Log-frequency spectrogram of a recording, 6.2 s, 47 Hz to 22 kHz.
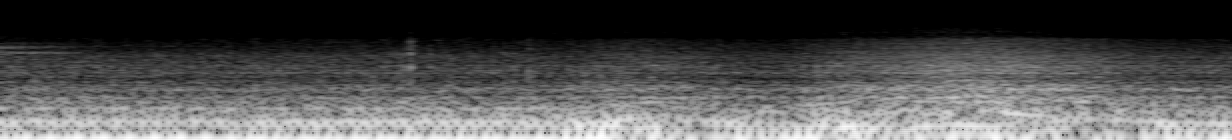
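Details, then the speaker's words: GM vehicle with 4L60E transmission, at Copart: low lumpy idle rumble with irregular shakes, check engine light on; clear misfire at idle. "Oh she's got a very clear misfire you guys can't feel the shake because I'm sure the GoPro has hyper smooth but she's shaking check engine light yeah"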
